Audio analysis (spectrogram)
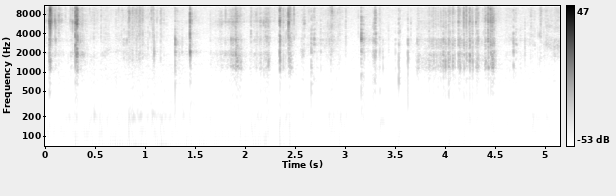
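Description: A utility knife blade scrapes layered shavings from the face and edge of a solid, dry, light green massage soap bar held in hand. The sound is a quiet, irregular series of crisp, crunchy scrapes and flaking crackles, bright and dry with almost no ring.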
